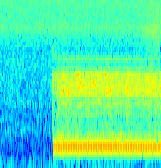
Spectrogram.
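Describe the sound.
A ringback tone sounds on an outgoing telephone call late at night. After half a second of low background hiss, a steady, loud, unbroken tone starts and holds to the end.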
